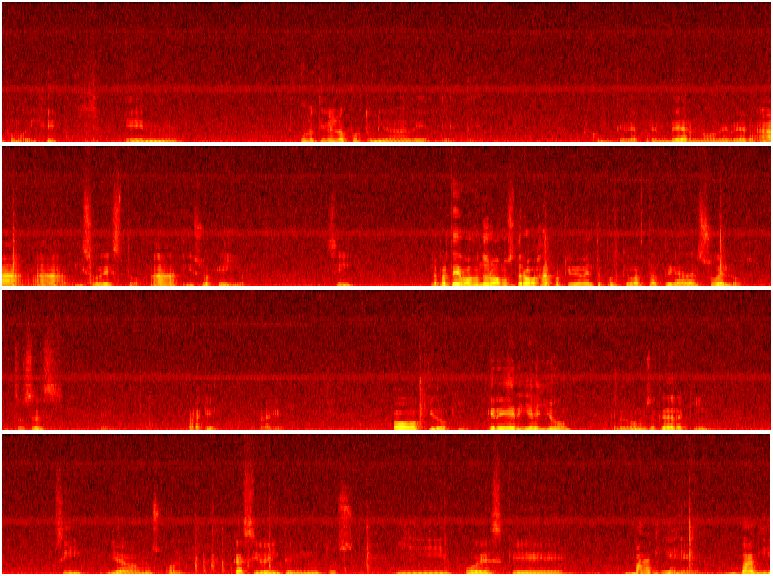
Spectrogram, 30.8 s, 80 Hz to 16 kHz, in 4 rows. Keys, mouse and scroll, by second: 0.8 ctrl+middle click, 1.8 middle click, 3.6-4.7 middle drag, 4.9-6.9 drag, 7.9 shift+middle click, 8.8-11.7 shift+drag, 11.8 click, 12.7 click, 14.2 shift+click, 15.0 shift+click, 15.9 shift+middle click, 16.8 shift+middle click, 19.8 shift+middle click, 22.2 click, 23.0 click, 25.0 KP_Subtract, 26.8 shift+click, 27.6-30.1 shift+drag, 29.7-30.7 shift+middle drag.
